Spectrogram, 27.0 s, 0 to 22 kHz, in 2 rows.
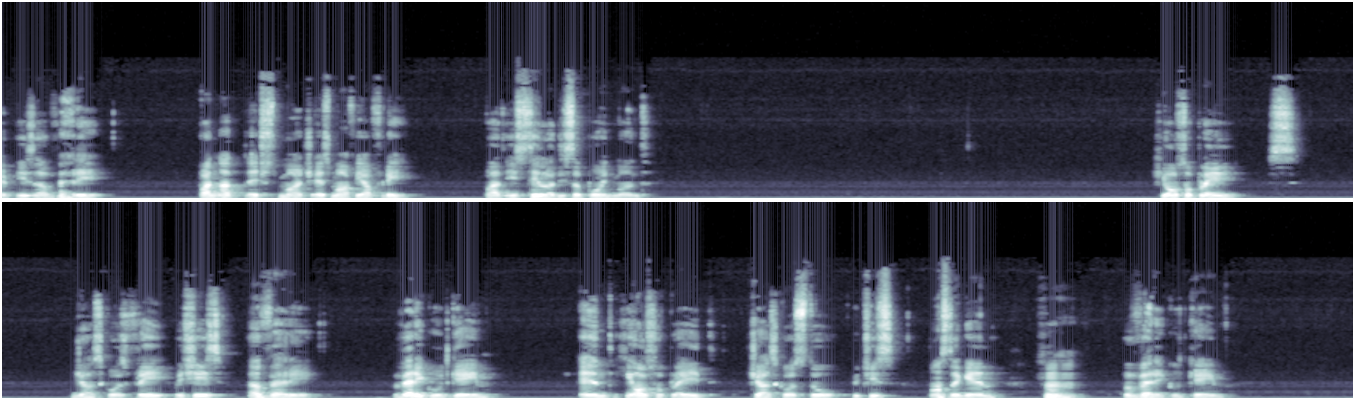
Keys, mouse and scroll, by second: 1.0 g, 4.1 Escape, 4.4 a, 8.5 c, 10.0-12.1 drag, 11.4 g, 15.5 Escape, 15.9 a, 16.9 c, 18.3 g, 22.6 Escape, 23.0 a, 23.8 c, 25.0 g, 26.2 Escape, 26.8 a.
